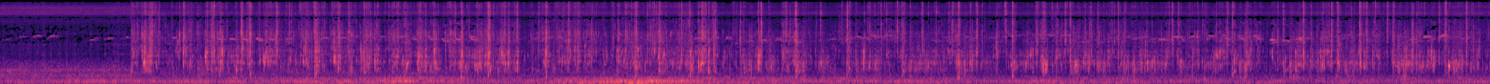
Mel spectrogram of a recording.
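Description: Clothes hand-washed in a plastic basin of soapy water, with rapid irregular splashing and sloshing as the wet fabric is scrubbed. It starts suddenly about three seconds in, after a moment of quiet birdsong.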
